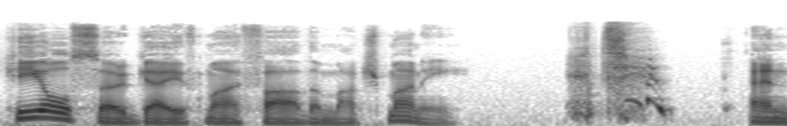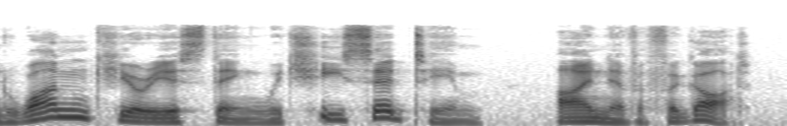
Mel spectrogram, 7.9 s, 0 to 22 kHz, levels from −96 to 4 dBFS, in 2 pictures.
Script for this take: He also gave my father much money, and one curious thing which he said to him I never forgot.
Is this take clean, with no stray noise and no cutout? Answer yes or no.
no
